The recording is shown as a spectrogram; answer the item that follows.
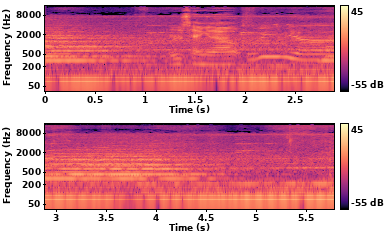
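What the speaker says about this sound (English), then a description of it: "Might as well just wait for the train." A passing train sounds a loud, sustained horn over heavy rail rumble, with people chatting nearby during a bike trip stop.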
